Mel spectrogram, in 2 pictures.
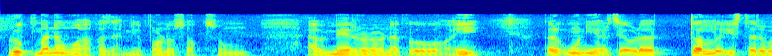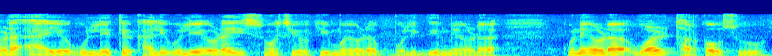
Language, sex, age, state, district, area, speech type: Nepali, male, 60+, West Bengal, Darjeeling, rural, spontaneous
